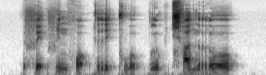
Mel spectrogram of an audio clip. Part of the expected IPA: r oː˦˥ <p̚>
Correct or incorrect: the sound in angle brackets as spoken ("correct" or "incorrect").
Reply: correct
